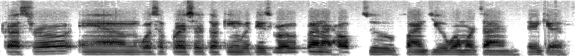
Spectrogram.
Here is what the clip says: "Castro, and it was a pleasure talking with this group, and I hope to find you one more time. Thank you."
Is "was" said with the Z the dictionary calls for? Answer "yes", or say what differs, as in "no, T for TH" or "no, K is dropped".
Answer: no, S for Z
